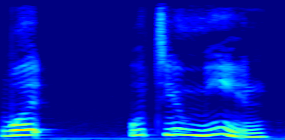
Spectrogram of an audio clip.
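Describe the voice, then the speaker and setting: A woman's voice: high-pitched, expressive, takes it slowly, creaky, warm tone, pitched above the performer's own voice, full character voice. A woman voicing a female unicorn in a dramatic story reading, distressed yet reassuring, with a strained, tender delivery. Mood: confused. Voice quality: strained, tearful.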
